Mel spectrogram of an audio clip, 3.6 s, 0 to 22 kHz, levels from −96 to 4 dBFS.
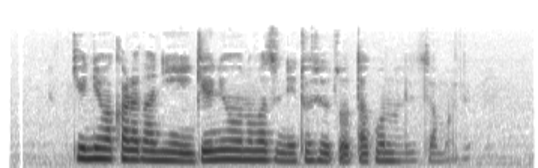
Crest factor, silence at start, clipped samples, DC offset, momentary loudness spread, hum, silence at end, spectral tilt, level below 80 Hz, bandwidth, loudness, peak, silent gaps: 18 dB; 0.5 s; under 0.1%; under 0.1%; 14 LU; none; 0.6 s; -6.5 dB/octave; -70 dBFS; 10 kHz; -23 LUFS; -6 dBFS; none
